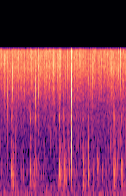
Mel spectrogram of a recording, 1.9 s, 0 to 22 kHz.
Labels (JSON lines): {"label": "biophony, sea urchins (Echinidae)", "recorder": "SoundTrap 600 or HydroMoth"}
